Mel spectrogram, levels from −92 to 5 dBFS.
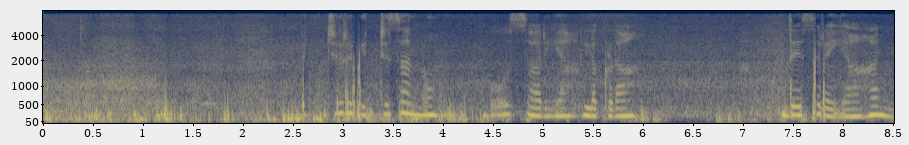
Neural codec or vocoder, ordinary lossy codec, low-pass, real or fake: none; none; 7.2 kHz; real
